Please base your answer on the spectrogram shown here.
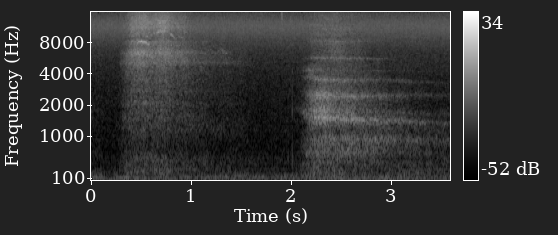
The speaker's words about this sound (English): So I'm going to do now what I've done so many times this year. Let's take a deep breath.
